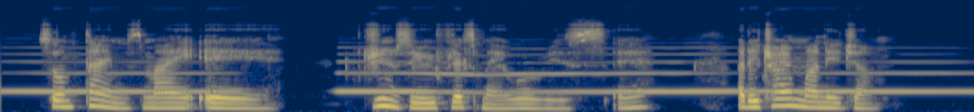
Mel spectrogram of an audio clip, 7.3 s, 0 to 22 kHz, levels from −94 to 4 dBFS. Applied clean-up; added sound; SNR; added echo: none; Wind instrument, woodwind instrument; 11 dB; none.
